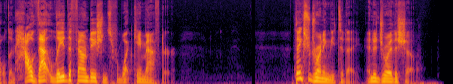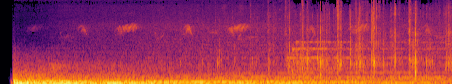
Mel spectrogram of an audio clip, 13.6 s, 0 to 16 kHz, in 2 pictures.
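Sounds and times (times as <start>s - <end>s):
speech: 0.0s - 2.6s, 4.4s - 6.3s
loud constant low wind rumble: 7.0s - 13.5s
horse hooves clopping on a rough gravel road: 9.4s - 13.5s.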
